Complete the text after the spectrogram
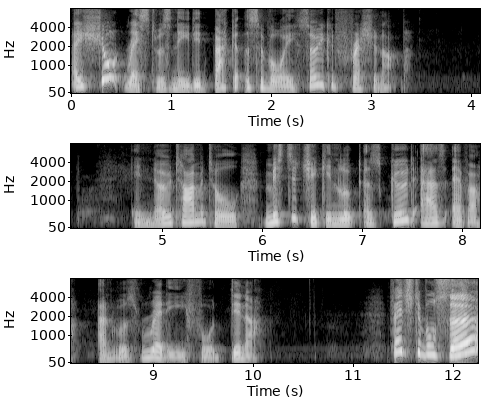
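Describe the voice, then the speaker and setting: A woman reads a children's story aloud as narrator. Her intonation is very lively, and she phrases deliberately and expressively. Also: low voice, gravelly.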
